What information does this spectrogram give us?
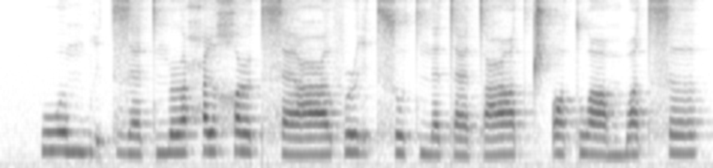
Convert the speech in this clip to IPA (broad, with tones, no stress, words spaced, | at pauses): wʊ˦˨mbḭ˦˨t zɛ˨tŋə˞˦ħi˦ χə˞˦˨tsæ˨ ʕə˨ fɹḭ˦tsu˨tŋɛ˨tæ˨t ʕɑ˦tt͡ʃʼɔ˦twɑ˦˨ mbɑ˦tsə˦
